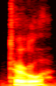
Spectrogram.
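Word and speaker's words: Tarawa: In November of 1943, the Battle of Terawa. Did I pronounce that correctly? Terowa.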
